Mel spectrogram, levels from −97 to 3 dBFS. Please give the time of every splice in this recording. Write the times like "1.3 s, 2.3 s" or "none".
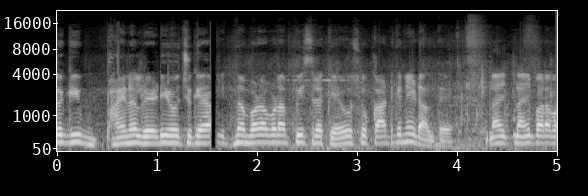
1.6 s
